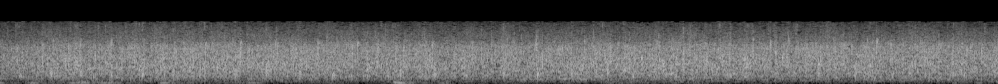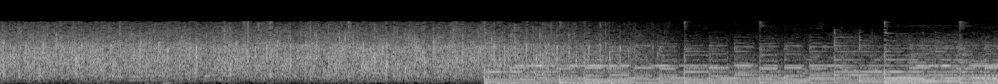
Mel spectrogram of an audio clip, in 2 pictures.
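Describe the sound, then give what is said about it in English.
A large audience claps loudly and steadily for about fifteen seconds in thanks to the evening's speakers, a dense crackling wash of hands. The applause then fades as sustained musical tones take over. “Can you join me, though, in giving a really warm round of applause and thanks to all our speakers this evening?”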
